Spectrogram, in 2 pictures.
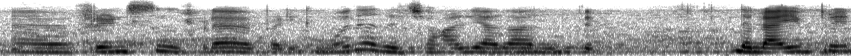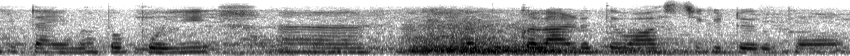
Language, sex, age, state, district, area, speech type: Tamil, female, 18-30, Tamil Nadu, Mayiladuthurai, urban, spontaneous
